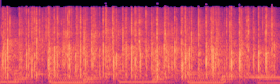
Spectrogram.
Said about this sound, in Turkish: Çok teşekkür ediyorum. Alkışlar size.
